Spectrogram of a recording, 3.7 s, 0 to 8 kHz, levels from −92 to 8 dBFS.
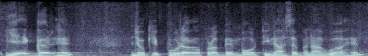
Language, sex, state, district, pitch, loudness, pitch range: Hindi, male, Arunachal Pradesh, Lower Dibang Valley, 150 Hz, -13 LUFS, 145-165 Hz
